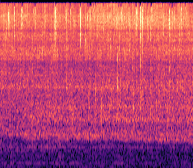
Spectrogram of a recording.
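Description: Boiled rice for restaurant-style egg fried rice frying in a hot pan. A steady, even sizzle hisses at close range with no break and no talking over it.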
